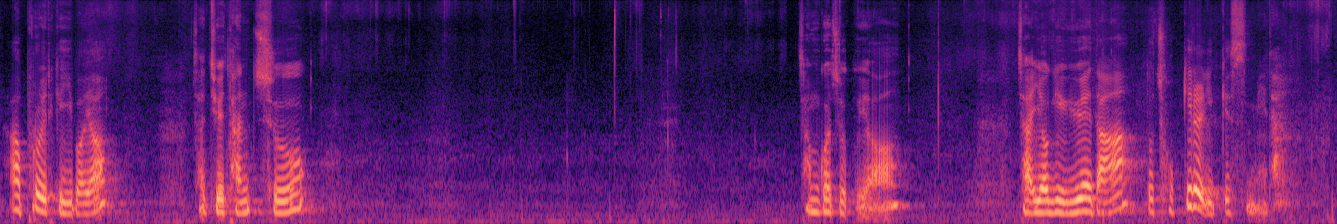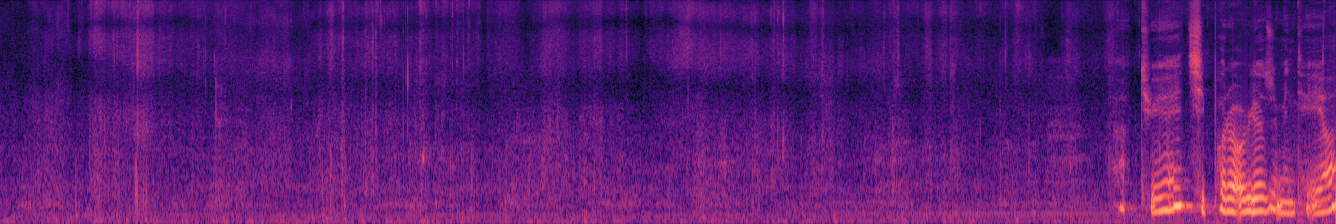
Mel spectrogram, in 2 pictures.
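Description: A woman speaks calmly and clearly, close by, in short phrases.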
